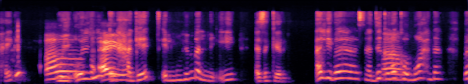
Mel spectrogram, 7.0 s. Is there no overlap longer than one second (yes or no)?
no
